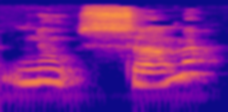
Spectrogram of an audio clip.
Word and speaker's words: nous sommes: Then we have nous sommes, ES, not pronounced.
